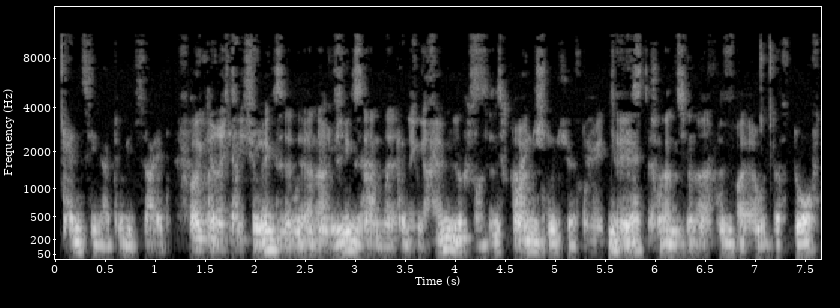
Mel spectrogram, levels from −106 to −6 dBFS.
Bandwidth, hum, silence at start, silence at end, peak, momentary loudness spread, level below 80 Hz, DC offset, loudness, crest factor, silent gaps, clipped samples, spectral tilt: 11.5 kHz; none; 0.05 s; 0.05 s; -10 dBFS; 10 LU; -54 dBFS; under 0.1%; -30 LUFS; 18 dB; none; under 0.1%; -7.5 dB/octave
